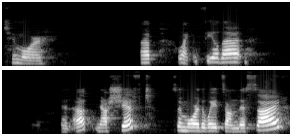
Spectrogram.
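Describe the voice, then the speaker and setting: A woman's voice: on the high side, slow, pauses often, fairly bright tone, rough recording. A woman leading a live chair yoga class, upbeat and joking as she counts reps, a little out of breath at times. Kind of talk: live fitness class instruction.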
